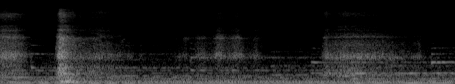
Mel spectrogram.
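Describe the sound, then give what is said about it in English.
A man takes a deep, shaky breath, with a sharp breathy burst early on and further trembling breath noise later, over a steady low background. “He took a deep, shaky breath.”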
